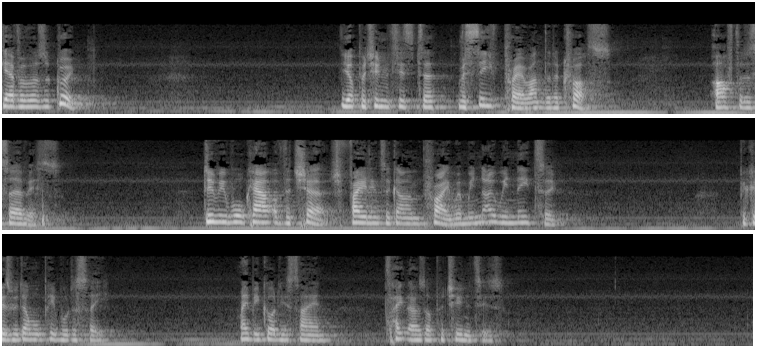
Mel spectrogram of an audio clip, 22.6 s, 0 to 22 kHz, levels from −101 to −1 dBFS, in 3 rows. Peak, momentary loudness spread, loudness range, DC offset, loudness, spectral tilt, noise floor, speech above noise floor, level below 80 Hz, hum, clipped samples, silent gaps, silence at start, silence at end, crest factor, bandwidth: -8 dBFS; 23 LU; 7 LU; under 0.1%; -31 LUFS; -5.5 dB/octave; -59 dBFS; 29 dB; -50 dBFS; none; under 0.1%; none; 0 s; 2.5 s; 24 dB; 11 kHz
